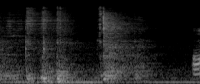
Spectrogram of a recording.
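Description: Utensils knocking and clinking against dishes and a pan while risotto is served: a few short knocks, one right at the start and another about a second in.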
